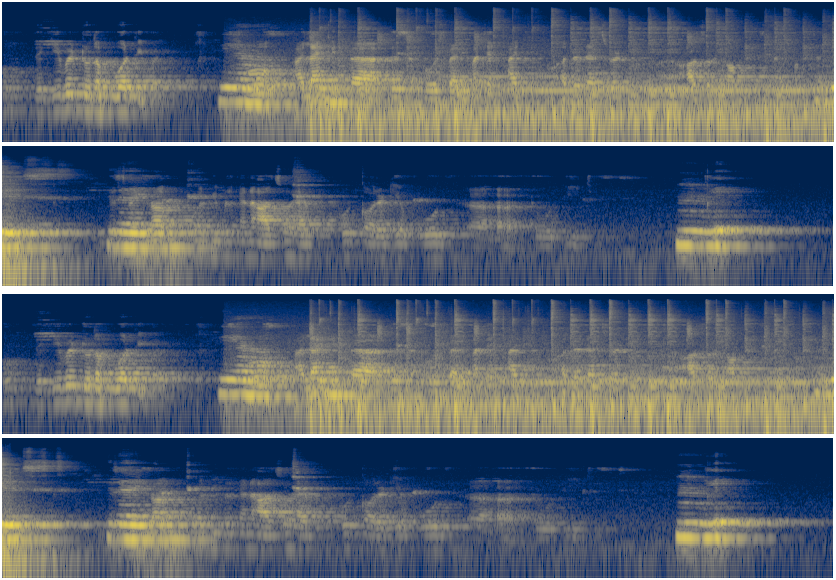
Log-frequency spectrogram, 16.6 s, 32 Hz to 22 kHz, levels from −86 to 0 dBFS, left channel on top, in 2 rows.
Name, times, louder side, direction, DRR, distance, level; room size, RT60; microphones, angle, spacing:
voice 1, 0.3-1.6 2.4-6.2 6.6-7.8 8.1-8.2 9.4-11.4 11.7-12.7 13.0-14.1, left 1 dB, 35° left, 4 dB, 0.9 m, -27 dB
sound 1, 2.2-8.4, right 1 dB, 25° right, 0.6 m, -25 dB
voice 2, 2.2-2.7 3.0-3.4 5.6-5.7 8.1-8.8 9.4-10.0 15.1-15.5, right 1 dB, 80° right, -5 dB, 2.4 m, -18 dB
9.9 x 8.3 x 3.1 m, 1.5 s
head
